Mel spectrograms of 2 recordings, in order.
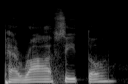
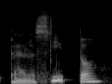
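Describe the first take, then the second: First: Slow careful "Parasito" with the weight on "ra"; unsure test of "Parasito", stressing the "ra"; trying the stress. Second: Quicker "parasito" with a reduced "ra" and a falling end; trying "parasito" again with a falling finish; second try at stress. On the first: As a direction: sound out "Parasito" slowly, leaning on "ra". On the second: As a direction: toss off "parasito" lightly, the "ra" barely there. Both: Shown as a demonstration. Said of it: "is the emphasis on the ra".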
